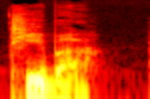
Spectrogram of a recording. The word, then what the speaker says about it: Teba: But I cheered when they showed Teba, which I've been pronouncing Tebow. Not Tebow, Teba. Tim Tebow. Teba. But it's pronounced Teba.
